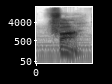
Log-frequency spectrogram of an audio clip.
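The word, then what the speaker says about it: 发: na cultura chinesa pois a sua pronúncia ba é semelhante à palavra riqueza ou Prosperidade que se diz fa devido a isso o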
